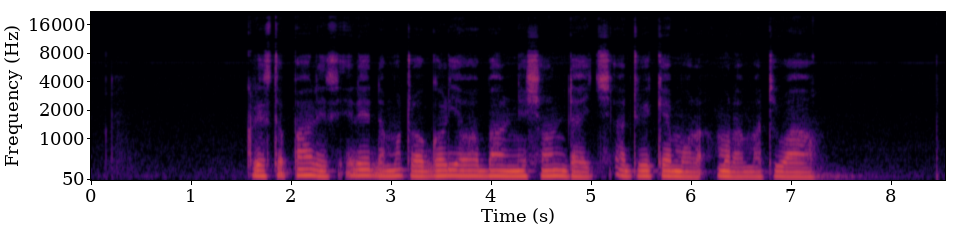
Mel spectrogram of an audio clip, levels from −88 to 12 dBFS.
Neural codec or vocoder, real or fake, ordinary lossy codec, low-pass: none; real; MP3, 96 kbps; 19.8 kHz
